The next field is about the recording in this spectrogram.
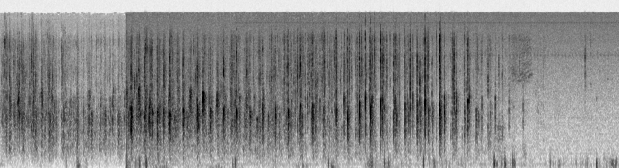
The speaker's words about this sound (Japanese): それでは、えー、お二人をお迎えしようと思います、えー、皆様大きな拍手でお迎えください、えー、監督村上隆さんと、えー、モデレーターの、えー、氷川隆介さんですどうぞよろしくお願いいたします大きな拍手でお迎えください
